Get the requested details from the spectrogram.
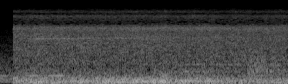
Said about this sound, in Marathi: विजांच्या कडकडाटासह सुमारे तासभर हा पाऊस पडत होता.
